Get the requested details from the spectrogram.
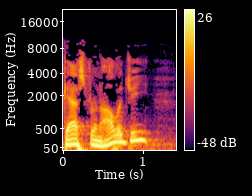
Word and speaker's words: gastroenterology: And Dr. Garson is from the Advanced Gastroenterology.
